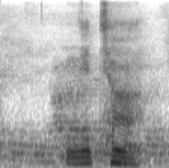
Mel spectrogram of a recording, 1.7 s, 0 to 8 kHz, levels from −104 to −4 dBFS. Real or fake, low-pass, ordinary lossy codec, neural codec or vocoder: real; none; none; none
